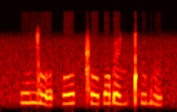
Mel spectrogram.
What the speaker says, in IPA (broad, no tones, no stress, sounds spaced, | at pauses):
w u ŋ͡ǀ ʊː | oː k ǁ oː p ɔ ɓ ɛː ʎ u ǃʰ ɯ b ɯ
